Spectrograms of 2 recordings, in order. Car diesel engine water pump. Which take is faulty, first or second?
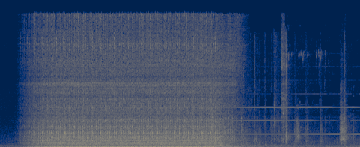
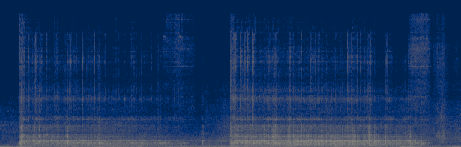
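second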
